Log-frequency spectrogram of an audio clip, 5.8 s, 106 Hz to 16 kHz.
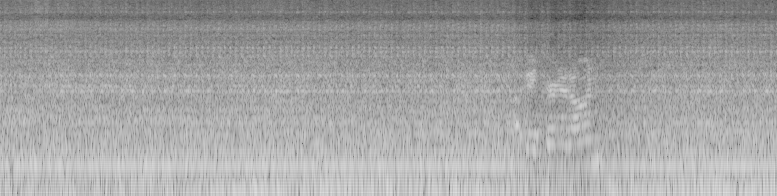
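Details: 2014 Mini Cooper Countryman S R60, about 98,000 miles, after installing a new friction belt tensioner to fix a high-pitched belt squeal, AC cycled: even steady idle, smooth low drone, no belt squeal or chirp; sounds healthy.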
